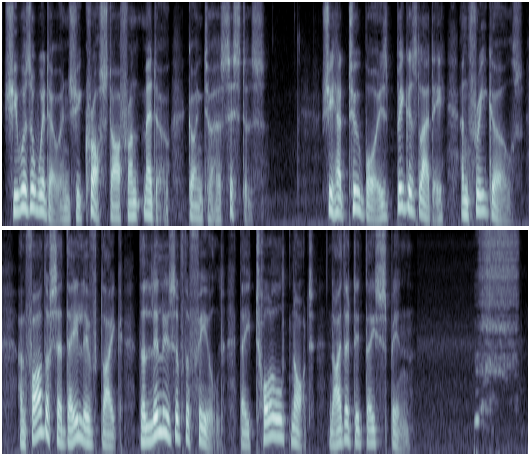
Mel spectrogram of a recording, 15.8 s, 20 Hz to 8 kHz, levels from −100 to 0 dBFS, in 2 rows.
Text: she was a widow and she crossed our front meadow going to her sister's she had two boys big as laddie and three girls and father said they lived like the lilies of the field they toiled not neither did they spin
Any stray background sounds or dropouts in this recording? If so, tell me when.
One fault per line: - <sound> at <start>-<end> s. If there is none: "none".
- breath at 15.0-15.7 s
